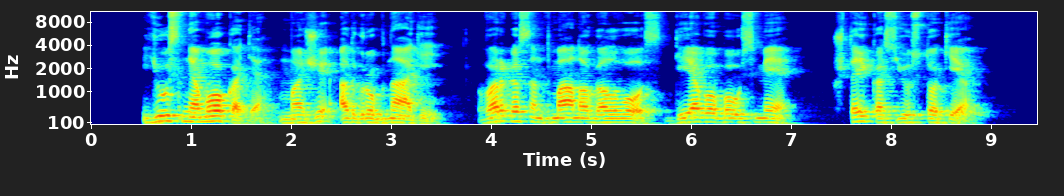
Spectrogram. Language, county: Lithuanian, Vilnius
